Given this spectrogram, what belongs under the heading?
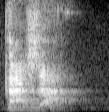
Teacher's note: Cajá, sílaba tônica, já, última sílaba. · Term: oxítona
